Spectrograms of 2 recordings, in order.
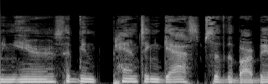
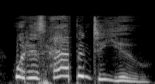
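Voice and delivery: sobbing. A narrator's reading. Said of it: "she sobbed".

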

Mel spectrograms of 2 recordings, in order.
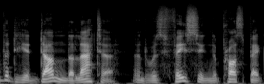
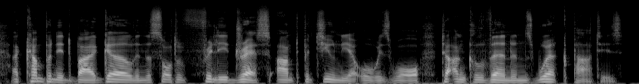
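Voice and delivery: ordinary delivery

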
